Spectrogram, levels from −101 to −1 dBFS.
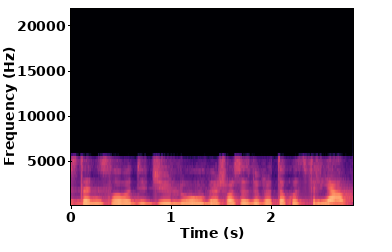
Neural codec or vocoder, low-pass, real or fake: codec, 24 kHz, 0.9 kbps, DualCodec; 5.4 kHz; fake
